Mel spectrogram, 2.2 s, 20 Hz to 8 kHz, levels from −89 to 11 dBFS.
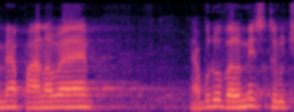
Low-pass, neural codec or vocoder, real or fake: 7.2 kHz; none; real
